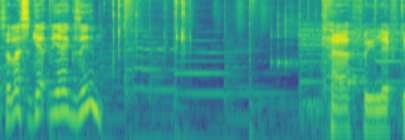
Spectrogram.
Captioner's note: eggs cracking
